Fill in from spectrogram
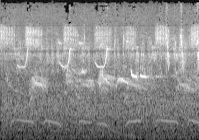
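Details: Varied, rapid song of a marsh warbler, a mimicking species, with hooked, slurred high notes and chips. A separate low, level whistle repeats about every half second underneath.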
